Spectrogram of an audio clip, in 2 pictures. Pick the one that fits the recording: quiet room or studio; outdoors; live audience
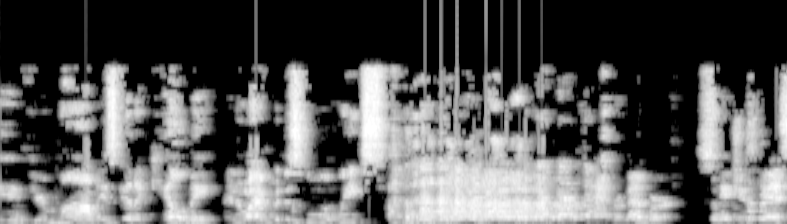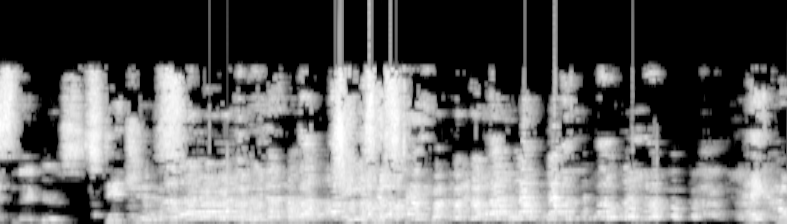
live audience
